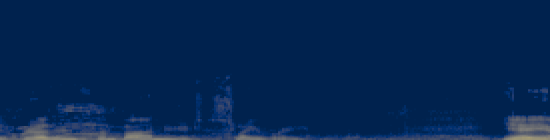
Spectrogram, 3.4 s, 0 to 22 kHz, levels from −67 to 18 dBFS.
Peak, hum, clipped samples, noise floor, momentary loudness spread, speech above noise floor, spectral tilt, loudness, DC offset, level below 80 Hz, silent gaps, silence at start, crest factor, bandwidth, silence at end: -4 dBFS; none; under 0.1%; -50 dBFS; 23 LU; 26 dB; -8 dB/octave; -26 LUFS; under 0.1%; -66 dBFS; none; 0 s; 20 dB; 9.6 kHz; 0 s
